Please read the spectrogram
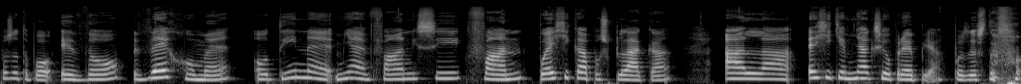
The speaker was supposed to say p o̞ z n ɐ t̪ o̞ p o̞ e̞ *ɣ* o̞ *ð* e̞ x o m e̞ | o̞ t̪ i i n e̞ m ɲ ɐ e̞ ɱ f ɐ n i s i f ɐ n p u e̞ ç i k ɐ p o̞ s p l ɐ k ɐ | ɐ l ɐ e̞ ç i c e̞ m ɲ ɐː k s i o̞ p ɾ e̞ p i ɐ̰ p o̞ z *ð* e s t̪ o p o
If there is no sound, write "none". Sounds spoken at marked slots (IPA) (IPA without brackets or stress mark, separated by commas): ð, ð, ð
